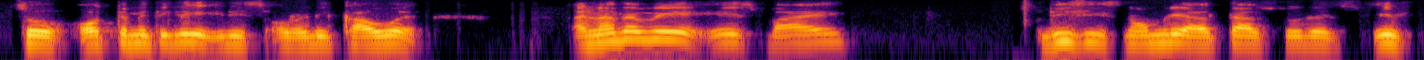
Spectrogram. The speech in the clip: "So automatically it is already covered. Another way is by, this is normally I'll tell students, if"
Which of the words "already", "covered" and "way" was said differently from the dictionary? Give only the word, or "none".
covered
